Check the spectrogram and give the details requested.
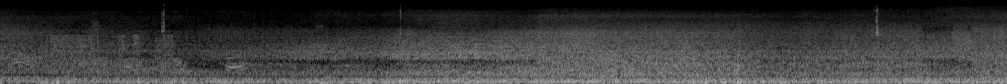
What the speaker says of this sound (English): The waves are crashing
